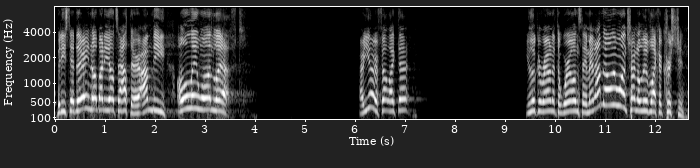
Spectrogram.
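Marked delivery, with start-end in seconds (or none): 0.4-3.8 high, aggrieved wail of complaint, slowing at the end; Elijah. Acted. Elijah protesting to God that he stands alone, indignant. 10.6-12.6 mildly hammed-up high-pitched grievance; self-pitying complaint. Believer looking around at the world, complaining in mock indignation.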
